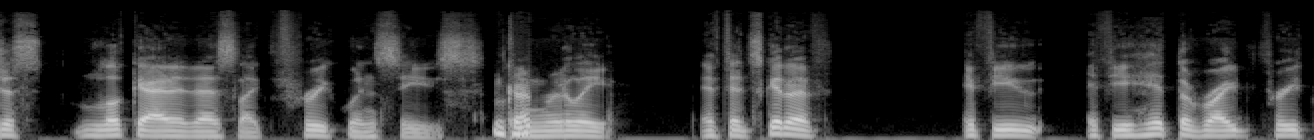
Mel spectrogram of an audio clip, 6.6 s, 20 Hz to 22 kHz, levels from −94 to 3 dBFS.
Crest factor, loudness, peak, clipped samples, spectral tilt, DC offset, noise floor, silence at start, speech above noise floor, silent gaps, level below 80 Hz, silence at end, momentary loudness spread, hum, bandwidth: 18 dB; -23 LUFS; -4 dBFS; under 0.1%; -6 dB/octave; under 0.1%; -54 dBFS; 0 s; 32 dB; none; -50 dBFS; 0.05 s; 11 LU; none; 15.5 kHz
